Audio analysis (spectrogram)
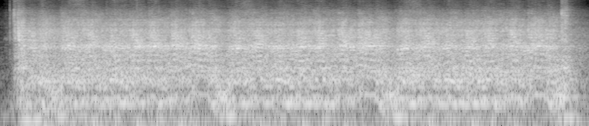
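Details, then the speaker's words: Studebaker first start attempt, used distributor of unknown condition suspected bad; starter cranks steadily about four seconds with even whirring but never fires, confirmed no spark. "Yeah, we don't have spark, so... All right."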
